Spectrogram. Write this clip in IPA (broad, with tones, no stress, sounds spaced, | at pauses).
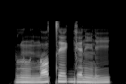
l ũ˨ n ɔ˨˦ t e˧ ɡ e˧ ɾ ĩ˨ ɾ i˧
